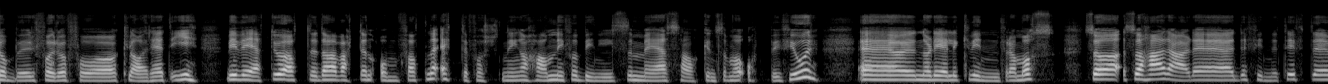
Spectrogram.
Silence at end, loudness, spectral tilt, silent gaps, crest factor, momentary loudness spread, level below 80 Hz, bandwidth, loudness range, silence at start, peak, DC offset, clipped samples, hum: 0 s; -22 LUFS; -4.5 dB/octave; none; 20 dB; 13 LU; -74 dBFS; 13 kHz; 5 LU; 0 s; -2 dBFS; under 0.1%; under 0.1%; none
